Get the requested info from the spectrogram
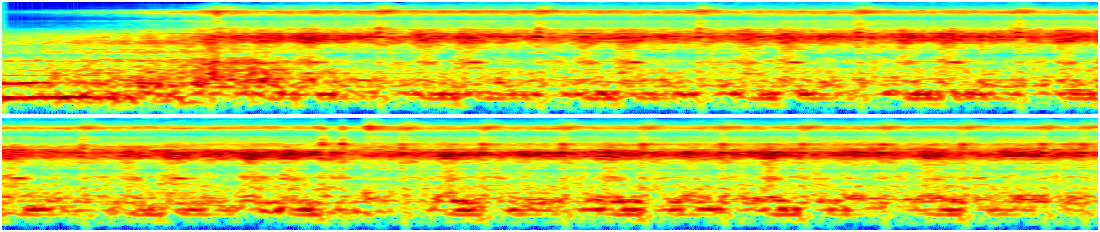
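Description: Rock-style gaming music with guitar and drums played loud through a Zebronics Zeb-Action portable Bluetooth speaker, streamed from a phone as a speaker audio test.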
